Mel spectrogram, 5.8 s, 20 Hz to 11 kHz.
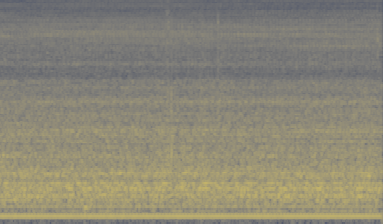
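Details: Carver Fanmaster caravan heater 12 V fan, 1996 Swift, after fan and control PCB repair: constant low hum with airy rush, speed fairly even, no rubbing or grinding; spins freely, though motor runs quite hot and may fail.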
